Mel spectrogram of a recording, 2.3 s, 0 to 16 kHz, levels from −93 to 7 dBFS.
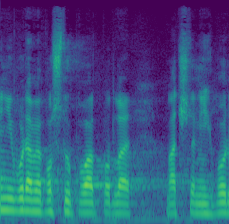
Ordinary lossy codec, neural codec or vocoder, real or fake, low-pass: MP3, 96 kbps; codec, 44.1 kHz, 7.8 kbps, DAC; fake; 14.4 kHz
